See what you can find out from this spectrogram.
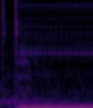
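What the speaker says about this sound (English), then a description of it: "It's super quiet tattoo machine." An EMALLA Grand tattoo pen with kickstart off runs as a steady, very quiet low hum, near and alone, opening with two brief clicks as it switches on.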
